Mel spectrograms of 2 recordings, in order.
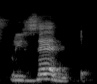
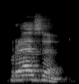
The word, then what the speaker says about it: present: noun now there is notice that there is a difference in the pronunciation when the word is used as a verb it is present to present and when it is used as a noun it is present so present the present or something like that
